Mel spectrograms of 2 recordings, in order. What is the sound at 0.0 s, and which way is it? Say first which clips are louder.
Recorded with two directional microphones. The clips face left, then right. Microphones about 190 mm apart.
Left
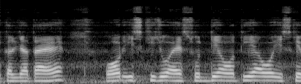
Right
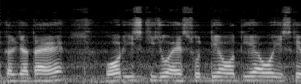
Speech: left 2 dB; 20° left (ahead or behind).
